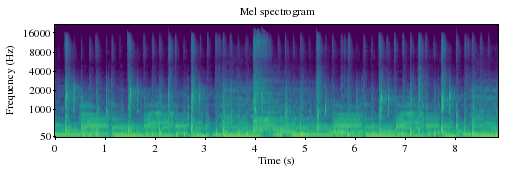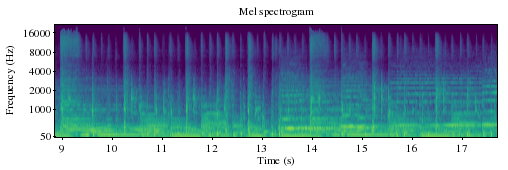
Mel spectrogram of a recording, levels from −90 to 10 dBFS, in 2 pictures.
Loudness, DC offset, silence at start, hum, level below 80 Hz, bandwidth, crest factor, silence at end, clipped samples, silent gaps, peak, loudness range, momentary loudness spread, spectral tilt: -18 LUFS; under 0.1%; 0 s; none; -22 dBFS; 15 kHz; 12 dB; 0 s; under 0.1%; none; -4 dBFS; 2 LU; 5 LU; -8.5 dB/octave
